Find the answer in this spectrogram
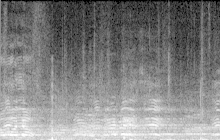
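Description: Fighters' feet squeaking and thudding on the taekwondo competition mat as they bounce and shift during sparring: many short squeaks with a few dull thumps.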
